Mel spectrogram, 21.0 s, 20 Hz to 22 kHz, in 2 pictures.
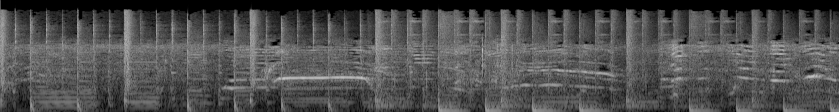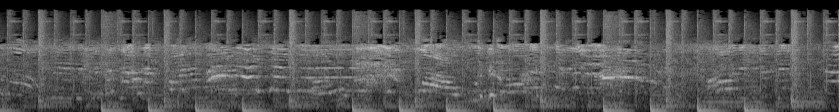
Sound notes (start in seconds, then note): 3.1 children yelling; 18.0 boys screaming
